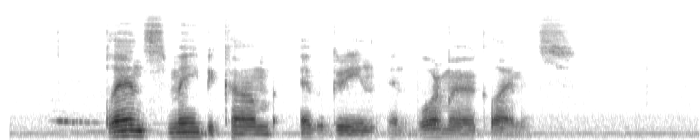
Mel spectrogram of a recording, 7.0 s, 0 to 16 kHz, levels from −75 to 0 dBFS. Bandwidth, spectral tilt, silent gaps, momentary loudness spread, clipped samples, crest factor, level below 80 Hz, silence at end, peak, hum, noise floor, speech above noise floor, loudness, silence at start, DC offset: 10.5 kHz; -6 dB/octave; none; 21 LU; under 0.1%; 20 dB; -66 dBFS; 1.3 s; -4 dBFS; none; -54 dBFS; 31 dB; -24 LUFS; 0.55 s; under 0.1%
